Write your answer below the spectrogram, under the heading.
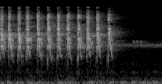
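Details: Brief, rapid run of about a dozen loud, shrill chirps from a lesser green leafbird singing kapas tembak phrases, trailing off after one second.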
